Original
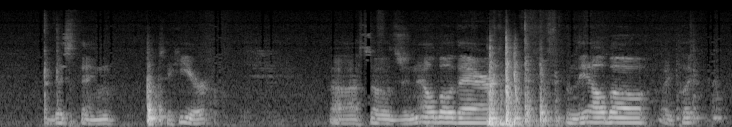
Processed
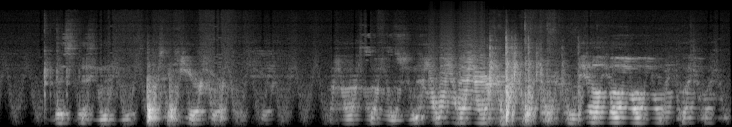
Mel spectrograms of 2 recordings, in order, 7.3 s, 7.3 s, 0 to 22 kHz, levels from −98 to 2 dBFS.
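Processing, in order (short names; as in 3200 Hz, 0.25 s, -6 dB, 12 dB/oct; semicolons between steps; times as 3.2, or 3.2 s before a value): 4.29–4.86 minimum comb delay 1.2 ms; LFO high-pass sine 4.5 Hz 360–2600 Hz; harmonic-percussive split harmonic +5 dB; 1.01–3.41 transient shaper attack +1 dB, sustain +7 dB; tapped delay 57/222/721 ms -13/-9.5/-19.5 dB; gain -1 dB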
